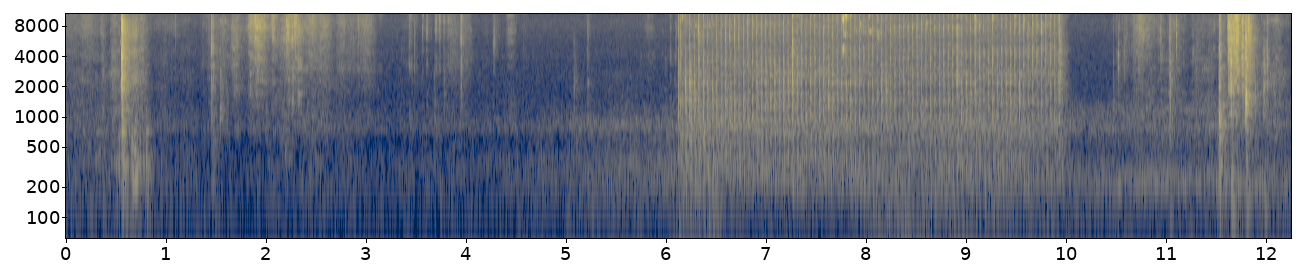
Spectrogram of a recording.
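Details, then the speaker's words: Ultrasonic tool welding metal foil without its usual blade, blade carrier and grub screw fitted: sharp irregular clicks around a harsh buzzing burst; abnormal clicking, suspected due to the missing mass of blade and carrier. "Again, that clicking that you can hear, that doesn't normally happen when I'm running this as a cutter. I really think it's because it doesn't have the mass of the blade and the little blade carrier and the grub screw in there."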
